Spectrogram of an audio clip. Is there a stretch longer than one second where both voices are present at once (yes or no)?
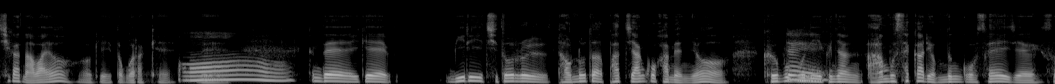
no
